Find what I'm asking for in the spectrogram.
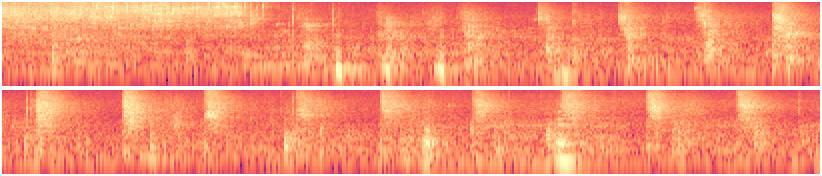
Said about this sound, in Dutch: Ik ga wel even kijken of er gewoon een kraan open. Iemand is vergeten de kraan dicht te draaien.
